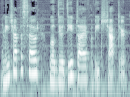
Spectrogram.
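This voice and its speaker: A woman's voice: lowish voice, big pitch swings, fast talker, slight background noise. A woman co-hosting a fan podcast from a friend's home, chatting casually with fillers and laughter. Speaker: podcast co-host. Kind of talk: casual chat.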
